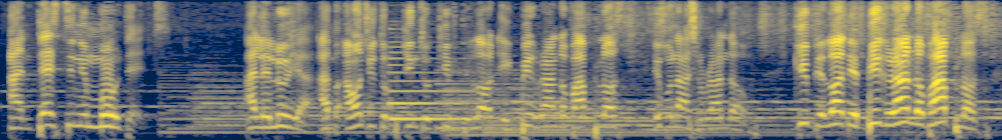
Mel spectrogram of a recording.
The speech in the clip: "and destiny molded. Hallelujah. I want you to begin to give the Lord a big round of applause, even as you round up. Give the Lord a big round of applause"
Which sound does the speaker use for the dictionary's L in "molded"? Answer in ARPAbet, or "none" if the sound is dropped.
L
